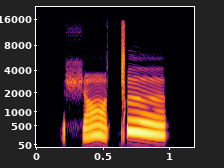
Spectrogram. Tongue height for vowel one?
low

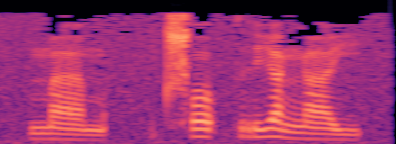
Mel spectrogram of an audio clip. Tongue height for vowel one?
low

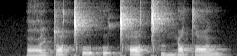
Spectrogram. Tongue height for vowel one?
mid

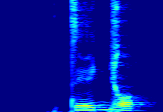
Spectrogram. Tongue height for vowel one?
mid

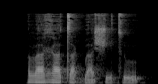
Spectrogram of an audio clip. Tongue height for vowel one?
low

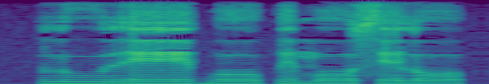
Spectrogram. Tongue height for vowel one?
high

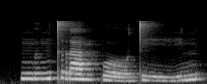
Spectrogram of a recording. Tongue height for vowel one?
high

